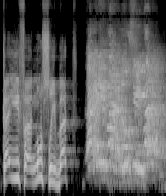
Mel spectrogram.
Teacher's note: کیفہ میں کاف باریک رکھیں گے، یالین نرمی سے ادا کریں گے، اور صاد کو موٹا کریں گے کیونکہ یہ موٹے حروف اور ایکسٹرا موٹے حروف، تو زیادہ موٹا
